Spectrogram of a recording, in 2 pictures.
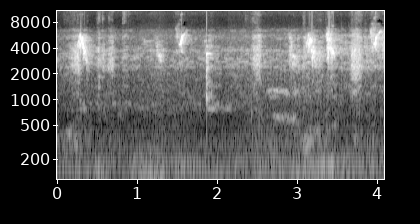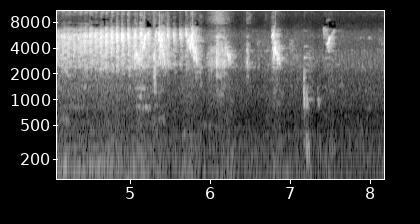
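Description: Small birds chirping: many short, sharp chirps, with a fast buzzy trill from about four to six seconds in.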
